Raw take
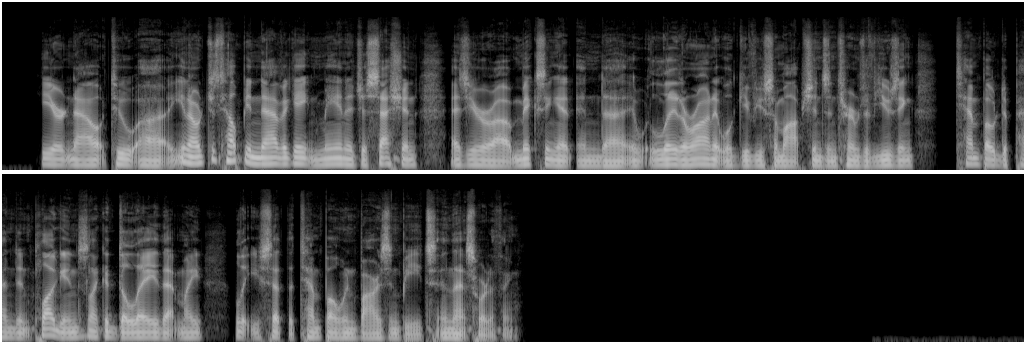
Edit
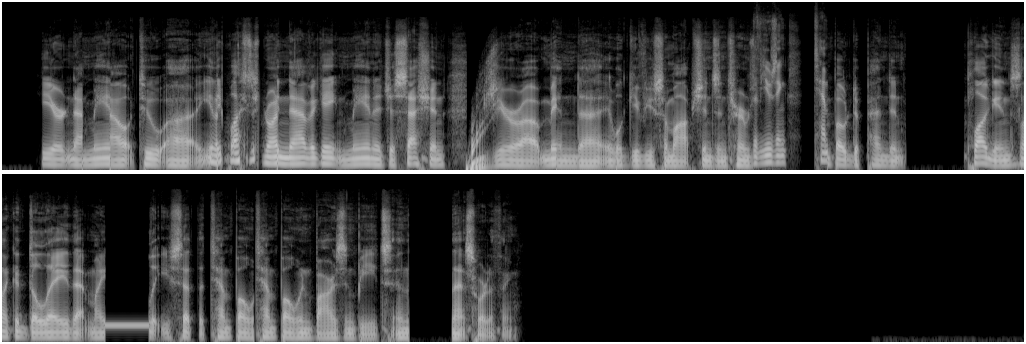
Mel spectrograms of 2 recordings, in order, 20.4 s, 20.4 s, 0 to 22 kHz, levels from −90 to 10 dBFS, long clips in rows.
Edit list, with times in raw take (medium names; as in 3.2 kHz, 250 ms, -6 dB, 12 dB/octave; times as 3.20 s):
1.88–2.48 s: reverse
3.12–3.40 s: copy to 0.81 s
4.37 s: tape start 0.34 s
5.27–5.79 s: delete
6.39–7.25 s: delete
8.62–9.75 s: speed 152%
10.53 s: insert room tone 0.59 s
12.15–12.60 s: bleep 296 Hz -24 dBFS
13.19–13.64 s: loop, 2 plays
14.74 s: insert room tone 0.44 s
